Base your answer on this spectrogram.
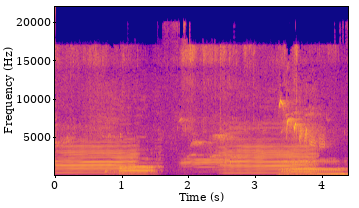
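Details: Cattle in a herd running toward green pastures: two long, drawn-out moos, the first about a second long and the second steadier and swelling toward the end, with a brief quiet gap between them.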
